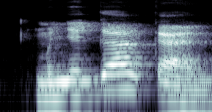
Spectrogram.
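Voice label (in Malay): "menyegarkan", Malay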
